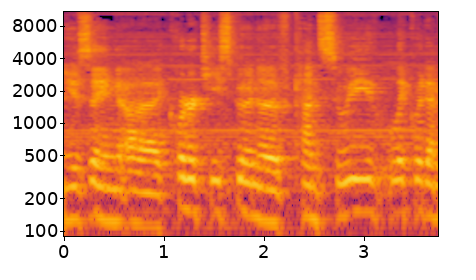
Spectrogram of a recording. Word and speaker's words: kansui: I looked online on how to make it better, and they recommend using a 1/4 teaspoon of kansui liquid. I'm not sure how to pronounce that.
